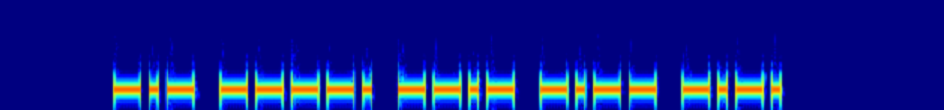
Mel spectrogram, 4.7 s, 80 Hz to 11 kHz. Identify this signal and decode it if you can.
Morse code, heard as a keyed tone, about 29 wpm, 700 Hz. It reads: K9QYC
